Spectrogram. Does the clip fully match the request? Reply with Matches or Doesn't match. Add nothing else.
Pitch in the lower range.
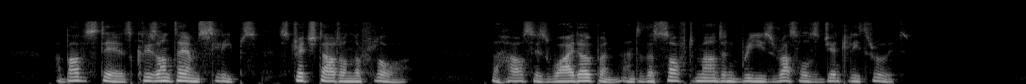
Doesn't match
